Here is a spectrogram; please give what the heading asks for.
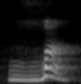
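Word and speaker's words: vingt: see it and then 20 is pronounced va don't forget it's not vint why we said earlier when we're doing number five that i in French is pronounced as a a so 20 is not vit 20 is what va va V.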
